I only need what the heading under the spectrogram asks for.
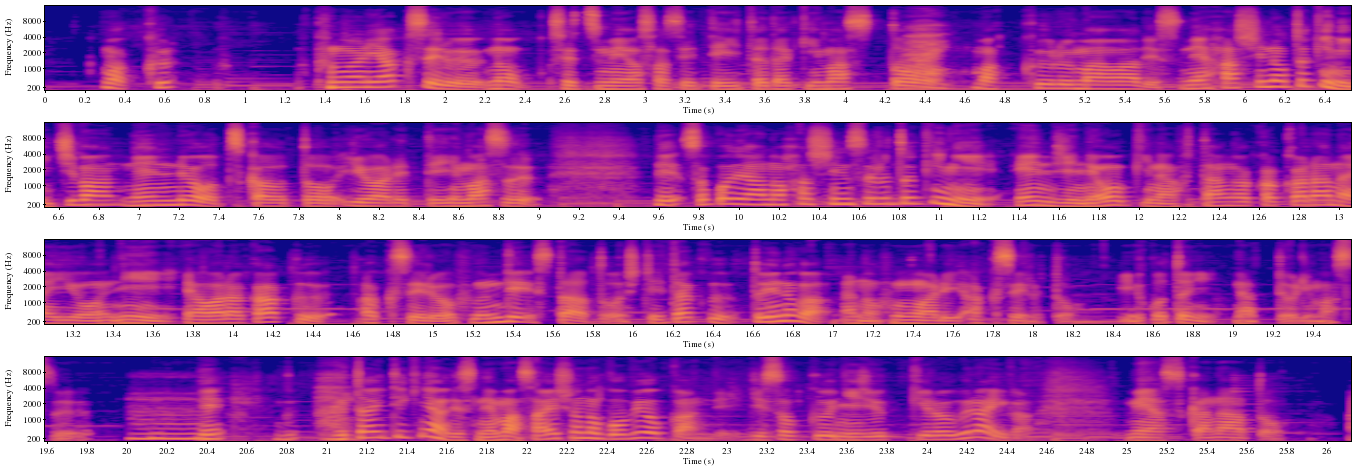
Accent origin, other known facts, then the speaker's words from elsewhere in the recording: Uji, Kyoto, Japan; そうですね、はい、宇治出身です。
